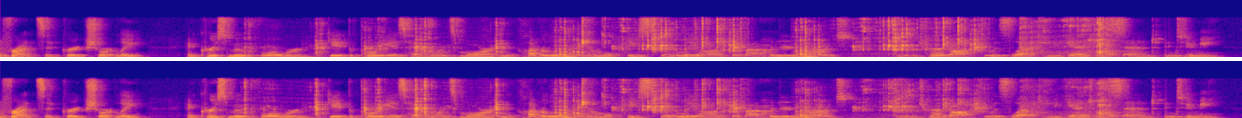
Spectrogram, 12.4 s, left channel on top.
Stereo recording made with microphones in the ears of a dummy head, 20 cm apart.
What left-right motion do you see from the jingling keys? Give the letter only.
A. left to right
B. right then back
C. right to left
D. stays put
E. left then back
C.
